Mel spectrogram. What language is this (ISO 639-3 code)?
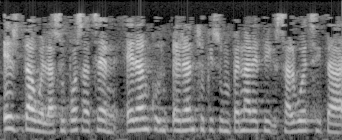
eus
